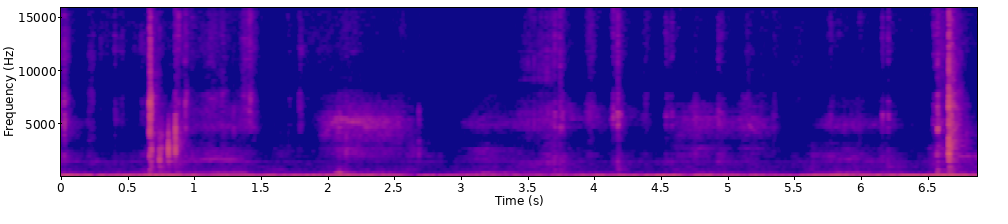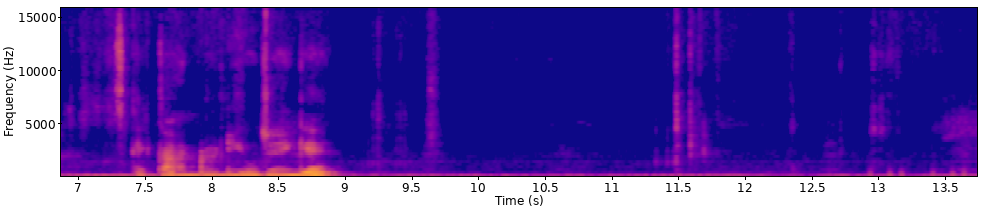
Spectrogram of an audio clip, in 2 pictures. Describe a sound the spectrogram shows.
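Scissors snip through thin card with short, crisp cuts.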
